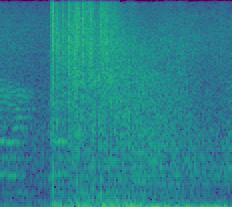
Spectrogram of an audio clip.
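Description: Heavy naval guns of the battleship HMS Repulse fire in a video game: a sudden loud blast followed by a long rumbling roar that stays strong to the end.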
